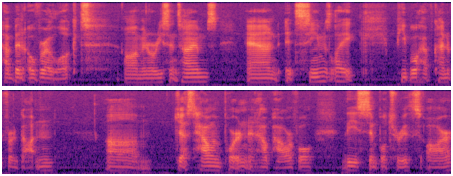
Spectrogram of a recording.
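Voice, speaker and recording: The speech moves at a very slow pace with long, frequent pauses. Intonation stays fairly even. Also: man, fairly low pitch for a man. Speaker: spiritual teacher. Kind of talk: casual talk to camera. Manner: some stuttering.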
